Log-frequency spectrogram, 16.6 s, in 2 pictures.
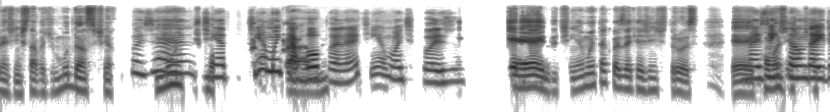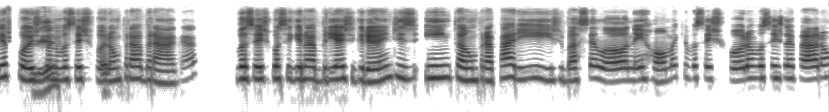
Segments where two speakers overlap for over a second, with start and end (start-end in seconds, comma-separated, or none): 1.5-3.3, 7.4-8.9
